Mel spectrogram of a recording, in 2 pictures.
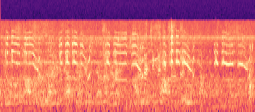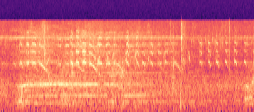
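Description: Birds in the surrounding trees chirping over and over in short falling whistles, with a murmur of voices underneath. A sharp knock comes about five seconds in, followed by a steady held tone lasting about three seconds.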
